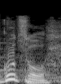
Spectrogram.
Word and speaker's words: Гуцул: Джей-Би-Джей, Кирюха и Гуцул. Да что ж я ударение не могу? Гуцул, вот правильное ударение.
